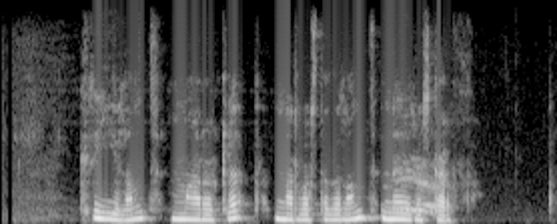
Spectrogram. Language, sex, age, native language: Icelandic, female, 40-49, Icelandic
